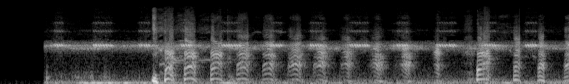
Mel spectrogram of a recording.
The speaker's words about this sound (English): Those are some loud ass crickets.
